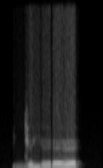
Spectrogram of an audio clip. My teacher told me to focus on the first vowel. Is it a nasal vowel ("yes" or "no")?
no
